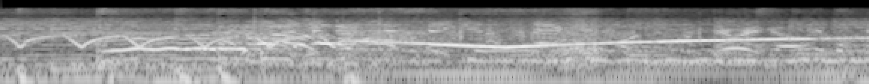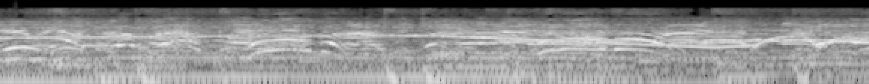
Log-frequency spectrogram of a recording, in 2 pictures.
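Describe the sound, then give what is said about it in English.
A siren on a car fitted with an attachable flashing light wails in a slow rising and falling sweep, loud, as the car, filled with men, speeds along the road and pulls alongside a bus, over dense road rumble and traffic noise, with a murmur of voices in the background. “A car with an attachable flashing light and siren speeds along the road.”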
